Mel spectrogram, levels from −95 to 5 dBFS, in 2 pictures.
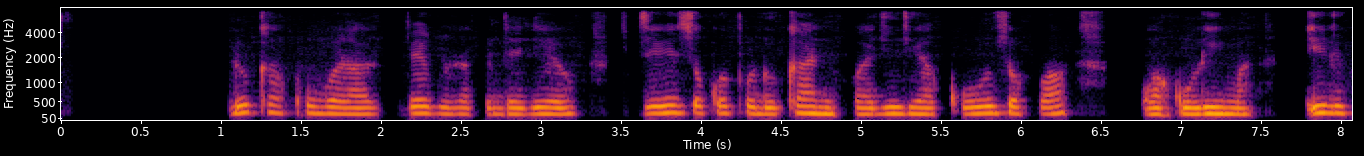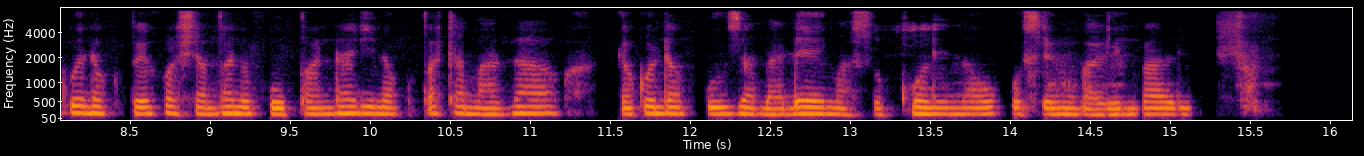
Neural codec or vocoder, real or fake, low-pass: codec, 44.1 kHz, 7.8 kbps, Pupu-Codec; fake; 7.2 kHz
